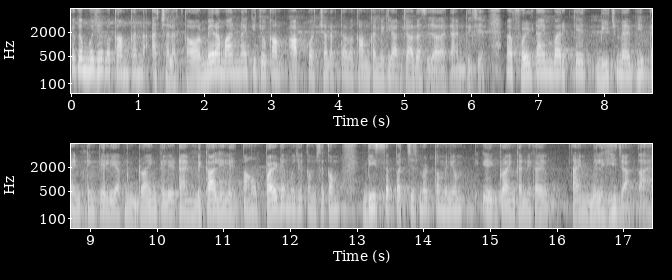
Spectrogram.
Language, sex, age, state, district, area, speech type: Hindi, male, 30-45, Madhya Pradesh, Hoshangabad, urban, spontaneous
